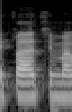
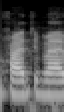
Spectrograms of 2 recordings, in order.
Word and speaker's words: Fatima: a t but actually you don't pronounce the t. The t is silent. So people will write it ah. Sometimes you would have people they they just say fatima with a or fatima with ah.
